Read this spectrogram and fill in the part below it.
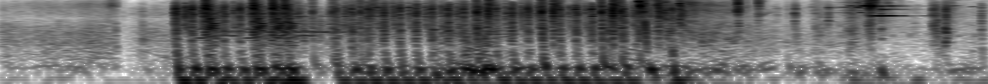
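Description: Rapid gunfire bursts out in loud, sharp cracks.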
